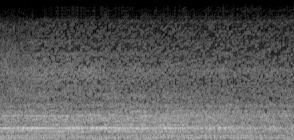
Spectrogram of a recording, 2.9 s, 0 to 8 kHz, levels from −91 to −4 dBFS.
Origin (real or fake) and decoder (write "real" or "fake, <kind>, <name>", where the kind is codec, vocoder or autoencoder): fake, autoencoder, DAC-VAE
